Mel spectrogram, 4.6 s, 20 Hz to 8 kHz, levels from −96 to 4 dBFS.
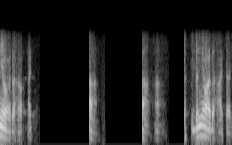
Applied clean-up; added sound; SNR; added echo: none; none; none; none.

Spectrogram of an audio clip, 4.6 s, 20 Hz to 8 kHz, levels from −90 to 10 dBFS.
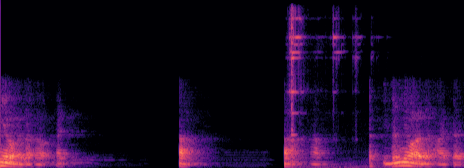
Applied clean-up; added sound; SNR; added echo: none; Keys jangling; 13 dB; reverberation time 0.5 s.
